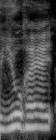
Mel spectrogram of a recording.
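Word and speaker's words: yūrei: Et une troisième partie sur les yurei, donc ou yurei en français, enfin avec la prononciation française, où là on vous dit bien que donc ce sont les spectres effrayants.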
